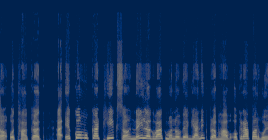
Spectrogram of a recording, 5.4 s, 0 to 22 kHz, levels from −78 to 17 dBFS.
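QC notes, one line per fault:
throughout: Opus voice compression. The speech carries plainly audible codec damage: a hoarse, slightly robotic grain from coarsely coded excitation. The band itself isn't narrowed, so this is hybrid coding: the linear-prediction layer handles content below 8 kHz and a thin transform layer fills in above it. The degradation level points to roughly 16 kbps, with 20 ms frames.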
